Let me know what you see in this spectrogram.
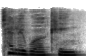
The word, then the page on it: teleworking: British English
